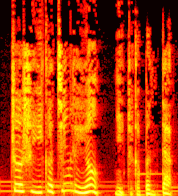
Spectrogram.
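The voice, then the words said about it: Soft whispered child's voice. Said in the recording (Chinese): “蒂姆轻声低语道”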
